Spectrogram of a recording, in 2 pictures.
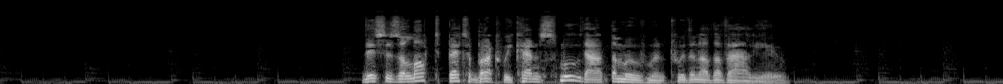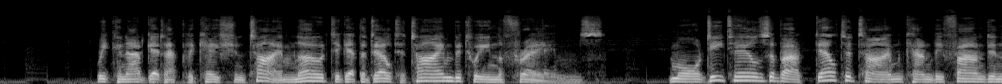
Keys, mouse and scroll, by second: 0.7-2.1 drag, 10.4 shift+a, 16.9 ctrl+right click, 17.9 shift+a.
